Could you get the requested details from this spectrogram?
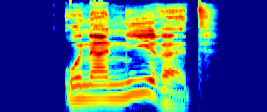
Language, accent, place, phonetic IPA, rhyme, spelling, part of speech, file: German, Germany, Berlin, [onaˈniːʁət], -iːʁət, onanieret, verb, De-onanieret.ogg
- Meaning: second-person plural subjunctive I of onanieren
